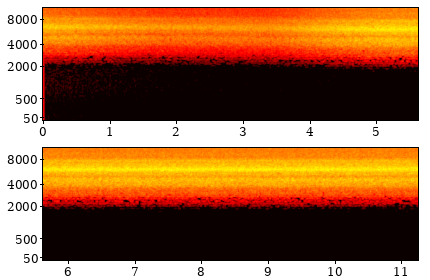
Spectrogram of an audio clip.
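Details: A continuous shrill droning buzz of summer cicadas, quieter for the first few seconds before swelling to a full, even intensity that holds to the end.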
